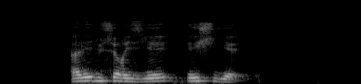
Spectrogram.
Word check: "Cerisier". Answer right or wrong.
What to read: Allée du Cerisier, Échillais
right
